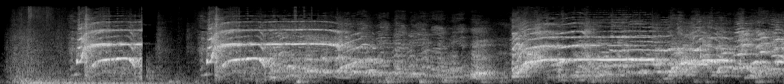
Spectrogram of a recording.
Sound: scream

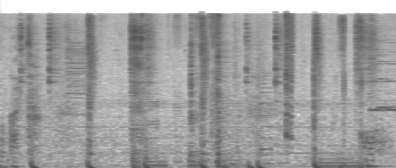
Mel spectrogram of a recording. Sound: haha

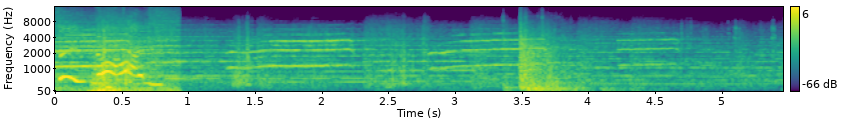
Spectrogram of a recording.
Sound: squawking

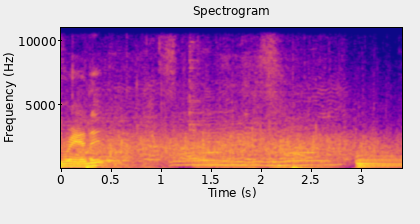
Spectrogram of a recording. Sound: audience applauding

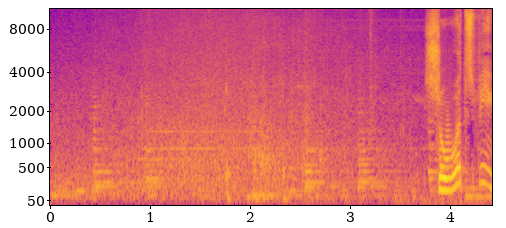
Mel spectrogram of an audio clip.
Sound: cheerful music; water gushing

